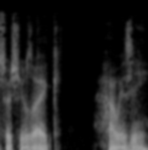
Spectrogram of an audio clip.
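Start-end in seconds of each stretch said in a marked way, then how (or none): 1.2-1.9 put-on weak, faint whisper. Retelling a hospital visit, quoting the wife: imitating a weak whisper. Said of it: "she could barely whisper".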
